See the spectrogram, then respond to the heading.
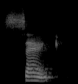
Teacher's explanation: With the S sound, sank, your tongue is behind your teeth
